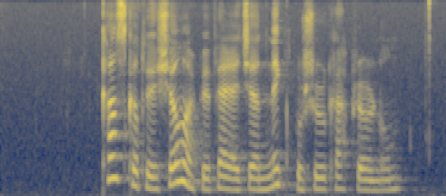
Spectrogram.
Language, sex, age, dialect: Faroese, female, 61+, Norðurstreymoy/Eysturoy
